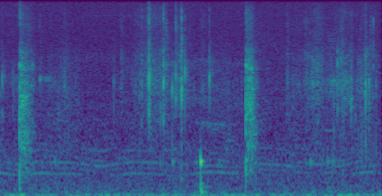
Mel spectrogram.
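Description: Banknotes rustle as a man counts them.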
